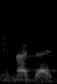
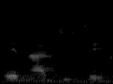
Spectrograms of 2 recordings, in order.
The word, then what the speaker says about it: Enajite: You pronounced my other name, Enajite. It's Enajite.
